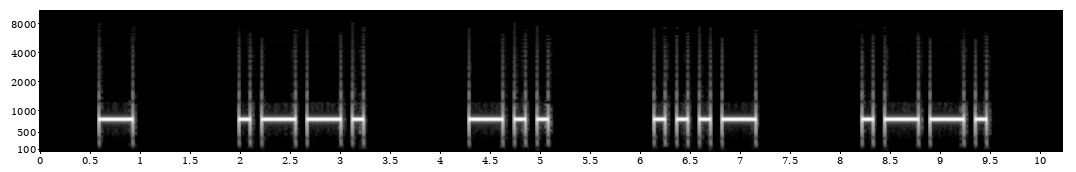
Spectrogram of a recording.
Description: Morse code, heard as a keyed tone, about 10 wpm, spaced as for 6 wpm, 800 Hz. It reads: TPDVP
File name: LEZIONI / 6 PKX0 / 6 P ws 10wpm 3751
